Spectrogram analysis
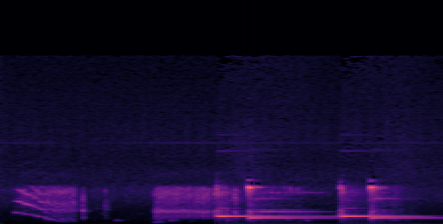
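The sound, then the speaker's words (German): A doorbell chimes twice, each a bright two-note ding-dong that rings out and slowly fades. Before the chimes come a few short, sliding, falling tones. “Türklingel haben.”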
